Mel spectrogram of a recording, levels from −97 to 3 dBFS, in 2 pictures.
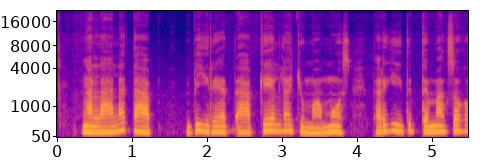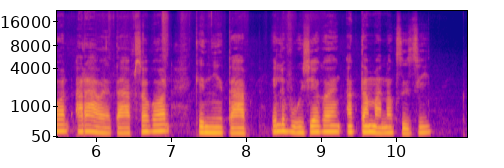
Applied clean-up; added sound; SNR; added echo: none; none; none; none.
